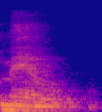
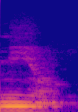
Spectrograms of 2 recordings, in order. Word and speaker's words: meu: O prazer é todo meu. Meu, not mio.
